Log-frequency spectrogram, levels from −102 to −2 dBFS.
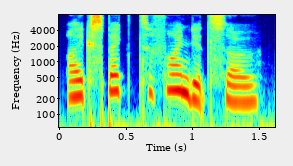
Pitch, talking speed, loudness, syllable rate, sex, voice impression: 220 Hz, 220 wpm, -20 LUFS, 5.0 syllables/s, female, feminine, slightly adult-like, cute, slightly refreshing, slightly calm, slightly kind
